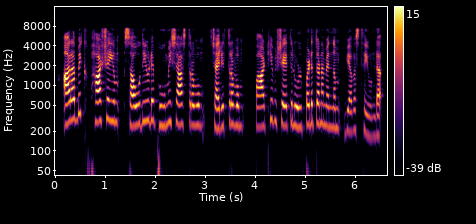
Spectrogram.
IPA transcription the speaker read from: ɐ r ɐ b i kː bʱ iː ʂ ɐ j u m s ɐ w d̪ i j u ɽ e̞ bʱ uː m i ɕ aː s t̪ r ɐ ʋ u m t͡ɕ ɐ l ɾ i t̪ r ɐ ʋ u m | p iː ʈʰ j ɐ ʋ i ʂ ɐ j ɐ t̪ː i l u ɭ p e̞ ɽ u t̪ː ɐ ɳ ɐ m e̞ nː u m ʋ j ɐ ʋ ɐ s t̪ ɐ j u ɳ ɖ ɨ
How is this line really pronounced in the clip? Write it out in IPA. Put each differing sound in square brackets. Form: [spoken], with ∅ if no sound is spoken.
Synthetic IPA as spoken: ɐ r ɐ b i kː bʱ [aː] ʂ ɐ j u m s ɐ w d̪ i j u ɽ e̞ bʱ uː m i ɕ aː s t̪ r ɐ ʋ u m t͡ɕ ɐ [∅] ɾ i t̪ r ɐ ʋ u m | p [aː] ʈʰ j ɐ ʋ i ʂ ɐ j ɐ t̪ː i l u ɭ p e̞ ɽ u t̪ː ɐ ɳ ɐ m e̞ nː u m ʋ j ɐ ʋ ɐ s [t̪ʰ] ɐ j u ɳ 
